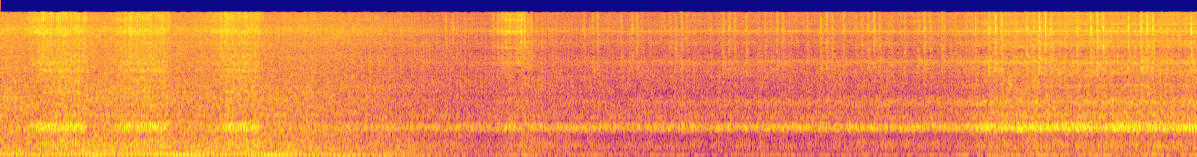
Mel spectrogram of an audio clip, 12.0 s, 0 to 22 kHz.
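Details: 1928 Ford Model A four-cylinder, long-stored, starting after carburetor rebuild (old fuel like chocolate milk), carb at initial settings with idle and adjusting needles one turn out; runs just barely with uneven lumpy, wavering, surging rough idle; mixture likely needs adjustment.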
